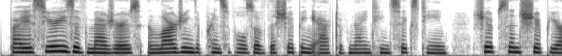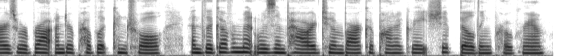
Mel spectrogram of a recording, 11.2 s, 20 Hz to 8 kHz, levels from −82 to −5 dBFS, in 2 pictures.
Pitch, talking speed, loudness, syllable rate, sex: 205 Hz, 190 wpm, -18 LUFS, 5.9 syllables/s, female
